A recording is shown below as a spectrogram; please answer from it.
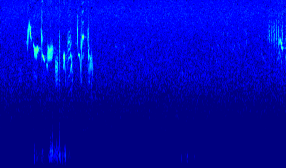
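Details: Common whitethroat sings a brief, fast, scratchy warble of high jumbled notes, then stays quiet before a second phrase begins at the very end. Low rustling sounds come in two bursts.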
